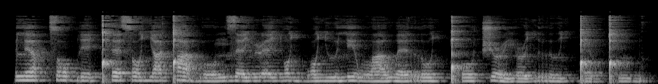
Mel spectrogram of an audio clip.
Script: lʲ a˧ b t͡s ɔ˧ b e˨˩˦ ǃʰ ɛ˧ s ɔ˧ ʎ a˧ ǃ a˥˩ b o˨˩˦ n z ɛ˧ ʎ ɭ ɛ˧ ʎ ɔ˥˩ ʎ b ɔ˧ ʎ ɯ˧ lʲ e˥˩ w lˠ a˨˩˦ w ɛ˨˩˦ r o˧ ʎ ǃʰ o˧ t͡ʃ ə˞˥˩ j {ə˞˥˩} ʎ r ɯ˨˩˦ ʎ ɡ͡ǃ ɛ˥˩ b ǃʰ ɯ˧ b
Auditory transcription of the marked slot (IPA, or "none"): ə˞˨˩˦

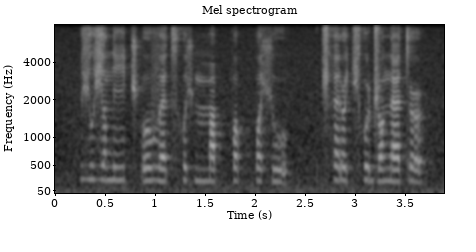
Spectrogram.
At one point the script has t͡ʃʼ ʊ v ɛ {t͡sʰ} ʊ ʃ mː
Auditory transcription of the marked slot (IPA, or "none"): t͡sʰ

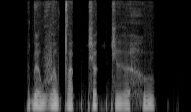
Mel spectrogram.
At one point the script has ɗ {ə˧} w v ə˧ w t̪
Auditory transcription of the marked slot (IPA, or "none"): ə˧˥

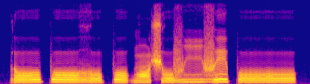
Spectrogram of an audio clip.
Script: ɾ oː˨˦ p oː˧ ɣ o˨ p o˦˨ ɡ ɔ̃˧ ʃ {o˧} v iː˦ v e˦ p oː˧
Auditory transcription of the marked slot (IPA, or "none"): o˧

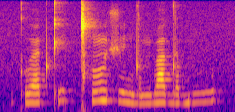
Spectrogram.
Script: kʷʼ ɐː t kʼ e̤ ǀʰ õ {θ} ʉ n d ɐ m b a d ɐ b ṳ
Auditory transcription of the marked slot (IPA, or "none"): ʃ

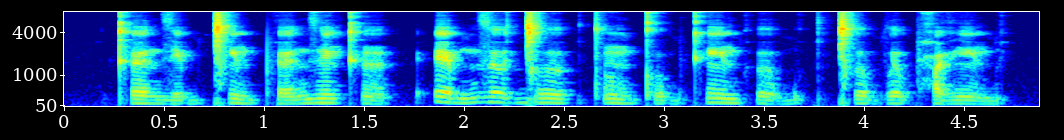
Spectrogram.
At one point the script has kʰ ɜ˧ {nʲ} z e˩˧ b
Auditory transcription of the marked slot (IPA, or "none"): n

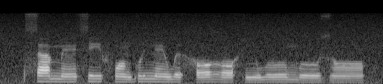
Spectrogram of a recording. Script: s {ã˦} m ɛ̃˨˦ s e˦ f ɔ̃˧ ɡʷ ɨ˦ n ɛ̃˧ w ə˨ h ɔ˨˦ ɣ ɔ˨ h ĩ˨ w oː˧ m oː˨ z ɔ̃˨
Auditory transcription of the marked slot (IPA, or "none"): a˦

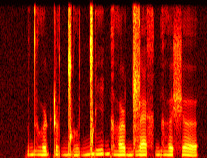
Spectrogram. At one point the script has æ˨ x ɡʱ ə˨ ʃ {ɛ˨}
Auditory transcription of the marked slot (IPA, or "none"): ə˨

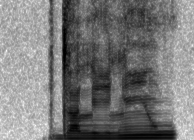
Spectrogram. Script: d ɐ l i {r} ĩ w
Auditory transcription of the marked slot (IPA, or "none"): l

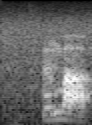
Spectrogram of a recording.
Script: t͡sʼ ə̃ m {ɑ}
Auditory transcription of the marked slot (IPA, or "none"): ɑ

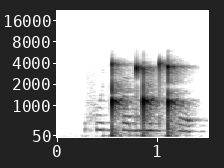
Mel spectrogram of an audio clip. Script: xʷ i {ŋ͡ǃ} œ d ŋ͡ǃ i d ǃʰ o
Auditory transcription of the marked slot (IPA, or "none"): ǃʰ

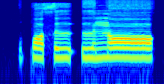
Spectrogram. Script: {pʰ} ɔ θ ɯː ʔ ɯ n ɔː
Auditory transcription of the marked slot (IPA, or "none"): p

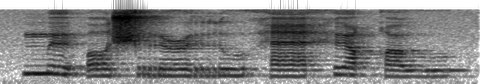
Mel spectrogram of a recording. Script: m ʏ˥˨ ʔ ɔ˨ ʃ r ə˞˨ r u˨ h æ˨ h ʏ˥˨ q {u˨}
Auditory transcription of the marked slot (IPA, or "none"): u˨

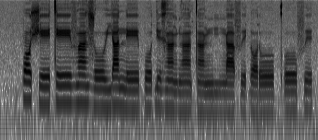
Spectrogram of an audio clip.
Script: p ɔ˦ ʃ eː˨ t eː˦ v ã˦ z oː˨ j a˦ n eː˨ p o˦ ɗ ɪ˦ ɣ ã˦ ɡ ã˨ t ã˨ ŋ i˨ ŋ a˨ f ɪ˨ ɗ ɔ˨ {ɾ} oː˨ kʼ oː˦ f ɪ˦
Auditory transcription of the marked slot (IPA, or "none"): ɾ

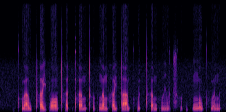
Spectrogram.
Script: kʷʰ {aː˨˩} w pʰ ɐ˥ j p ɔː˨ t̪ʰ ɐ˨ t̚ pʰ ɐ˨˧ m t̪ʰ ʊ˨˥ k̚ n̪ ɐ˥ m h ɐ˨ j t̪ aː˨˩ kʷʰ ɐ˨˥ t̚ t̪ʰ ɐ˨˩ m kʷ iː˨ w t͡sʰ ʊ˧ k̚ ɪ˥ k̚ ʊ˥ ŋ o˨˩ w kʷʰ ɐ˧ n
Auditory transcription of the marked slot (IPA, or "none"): aː˨˩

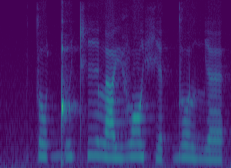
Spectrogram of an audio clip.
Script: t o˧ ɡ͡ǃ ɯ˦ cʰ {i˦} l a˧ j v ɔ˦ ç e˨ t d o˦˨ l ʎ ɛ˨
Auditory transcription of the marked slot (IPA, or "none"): i˦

